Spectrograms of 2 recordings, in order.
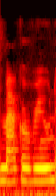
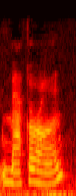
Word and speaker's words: macaron: this is mint macaron now you're going to hear this pronounced as macaroon as well but I'm going to call it mint macaron the next one here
